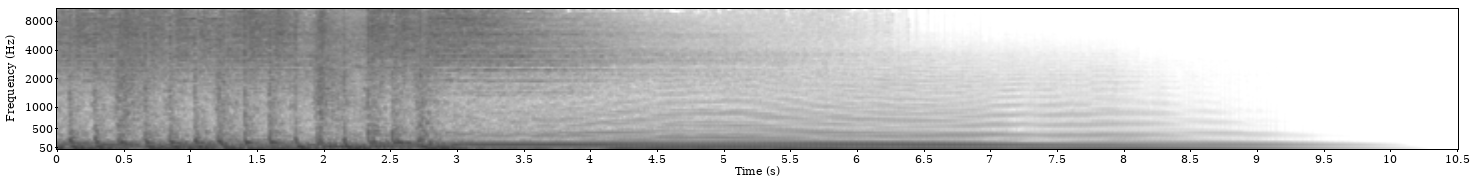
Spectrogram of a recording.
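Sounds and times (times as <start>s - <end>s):
percussion: 0.0s - 6.2s
bass: 0.0s - 10.1s.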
